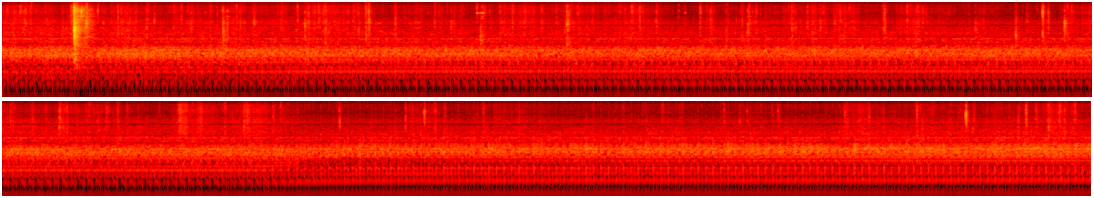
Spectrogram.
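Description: Engine and machinery of a salmon purse seiner running steadily, with one sharp knock about a second in. About two-thirds of the way through the engine note changes, as the speed shifts.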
